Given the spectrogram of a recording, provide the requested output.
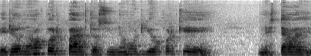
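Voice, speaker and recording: Fairly slowly and with fairly even intonation, a woman speaks in a fairly low pitch with a dark, mellow tone. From Argentina, Santa Ana. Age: 80s+. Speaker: elderly interviewee. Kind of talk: oral history interview. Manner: halting.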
